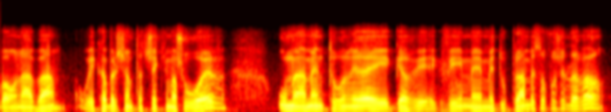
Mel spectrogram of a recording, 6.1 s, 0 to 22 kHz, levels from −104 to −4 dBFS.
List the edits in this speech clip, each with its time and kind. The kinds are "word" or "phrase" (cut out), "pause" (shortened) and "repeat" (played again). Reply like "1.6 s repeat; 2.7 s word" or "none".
1.8 s phrase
